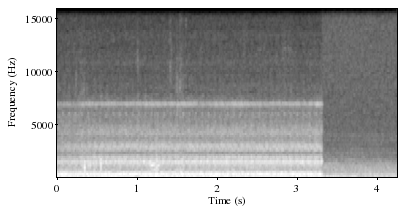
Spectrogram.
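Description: Tractor engine running steadily in the vineyard, heard at a distance. The sound cuts off abruptly about three seconds in, leaving a faint outdoor hiss.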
